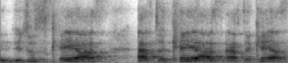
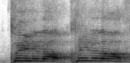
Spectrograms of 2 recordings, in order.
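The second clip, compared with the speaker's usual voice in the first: loud, raised-pitch acted order; angry demand; 4 semitones higher, 4 dB louder than usual. Someone whose sneakers got stepped on, angry demand. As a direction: play someone ordering a clean-up, loudly.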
